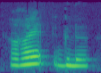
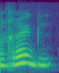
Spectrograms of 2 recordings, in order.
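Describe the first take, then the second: First: "règle" broken as rè... gle, final e sounded; split into syllables. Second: Said in the usual way. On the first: Shown as a demonstration. Teacher shows the mute E, "règle" said syllable by syllable. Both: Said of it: "La syllabe suivante est gle".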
